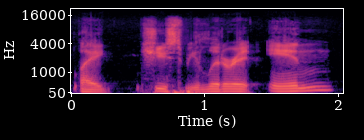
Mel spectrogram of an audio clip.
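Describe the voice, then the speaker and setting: A man's voice: mid-range voice, lively intonation, normal speed, a little mellow, dry recording. A man co-hosting a podcast, rambling and joking in casual chat and swearing freely. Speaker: podcast co-host.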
